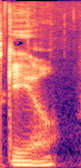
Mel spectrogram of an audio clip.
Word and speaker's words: Guyot: I think it's Guyot. – Yeah, so we'll go with that. – So I went to high school with someone with the last name Guyot, and it was spelled that way. So, but I'll go with the French pronunciation of Guyot for our purposes.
